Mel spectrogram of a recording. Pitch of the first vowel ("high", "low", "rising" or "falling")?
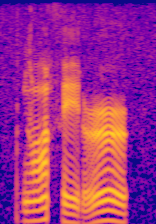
rising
